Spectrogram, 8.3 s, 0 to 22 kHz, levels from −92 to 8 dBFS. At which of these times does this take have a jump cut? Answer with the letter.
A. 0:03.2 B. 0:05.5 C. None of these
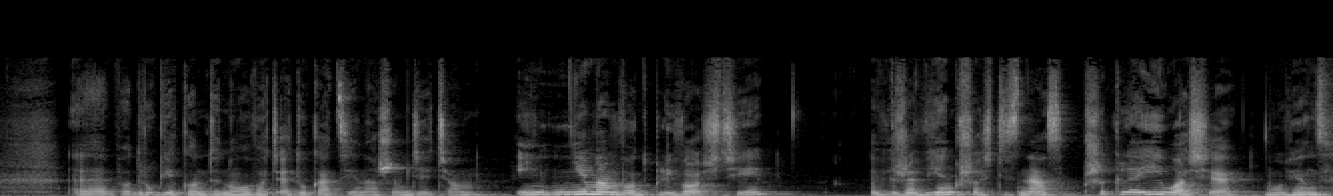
A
